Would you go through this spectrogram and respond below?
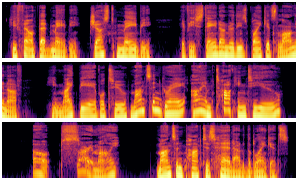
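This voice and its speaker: A man narrating scripted fiction as an audiobook storyteller. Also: on the low side.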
